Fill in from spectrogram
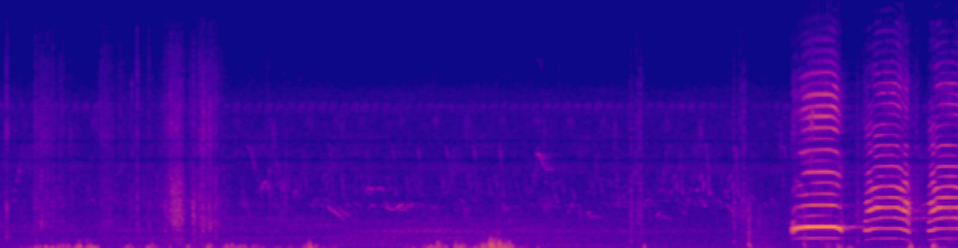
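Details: Indian peafowl peacock during its display dance, giving three loud, nasal, strongly harmonic wailing calls in quick succession near the end, after a quieter stretch of rustling and faint distant chirps from small birds.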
